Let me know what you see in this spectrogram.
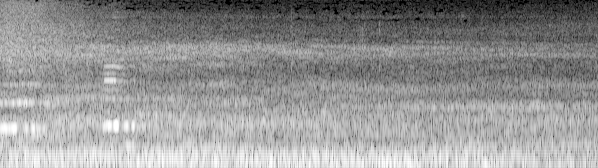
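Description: Steady rushing rumble of a passenger train running at speed while it overtakes another express on the next track. A brief faint tone sounds about a second in. The noise eases off slowly toward the end.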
